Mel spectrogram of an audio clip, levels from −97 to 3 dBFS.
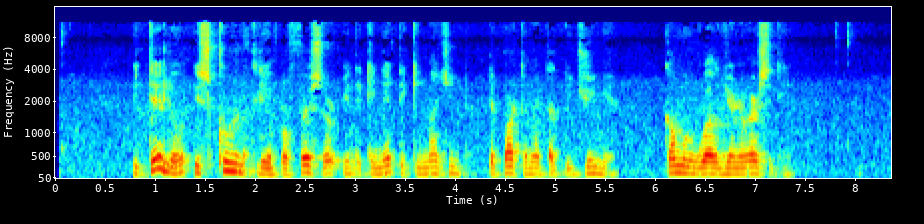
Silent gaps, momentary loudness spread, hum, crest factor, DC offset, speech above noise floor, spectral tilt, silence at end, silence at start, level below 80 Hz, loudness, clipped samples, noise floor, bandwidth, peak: none; 15 LU; none; 18 dB; under 0.1%; 37 dB; -6.5 dB/octave; 1 s; 0.8 s; -54 dBFS; -19 LUFS; under 0.1%; -55 dBFS; 11.5 kHz; -2 dBFS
